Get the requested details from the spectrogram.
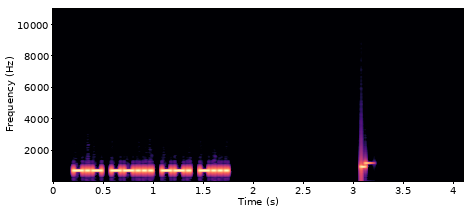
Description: Morse code, heard as a keyed tone, about 34 wpm, 700 Hz. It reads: K7GB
